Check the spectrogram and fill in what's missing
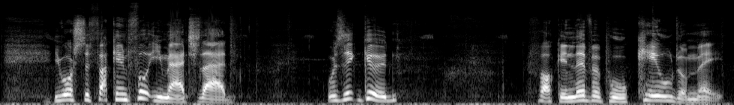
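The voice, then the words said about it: Cringy put-on Liverpool accent. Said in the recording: “It's a cringy accent. ... like Donald Trump pretending to be from the UK ... I need to work on my Liverpool accent”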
